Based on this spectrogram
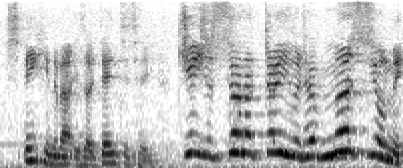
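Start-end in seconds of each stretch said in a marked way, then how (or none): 1.8-4.0 high-pitched insistent cry; loud calling. Acted. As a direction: keep calling out high, without long pauses. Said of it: "And he's loud and loud".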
